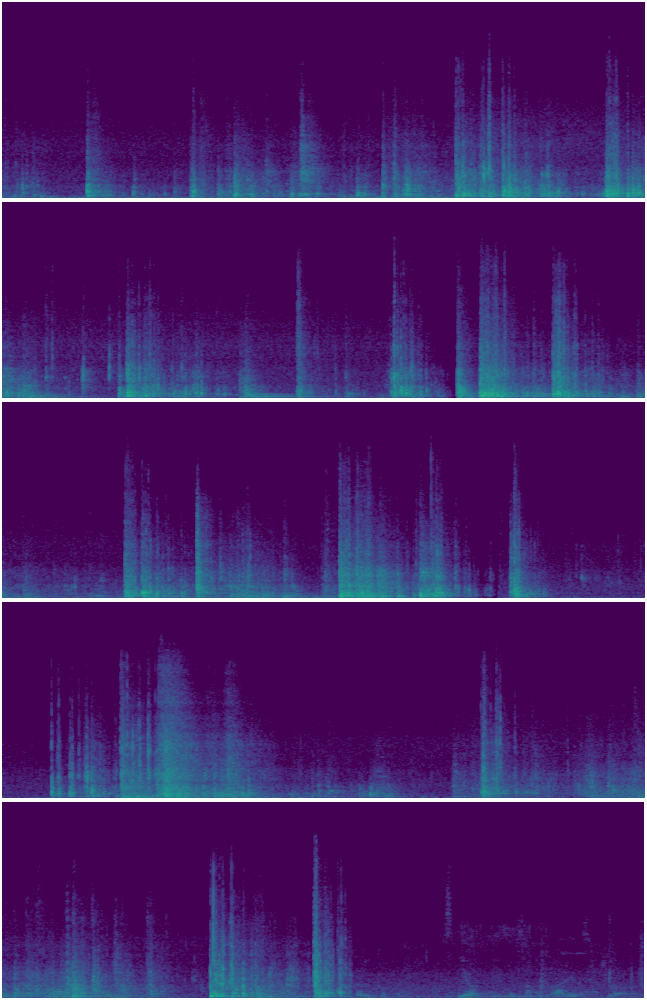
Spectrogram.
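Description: Hollow plastic stadium seats clattering and knocking as they are tossed one after another onto a pile, in loud, irregular bursts.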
